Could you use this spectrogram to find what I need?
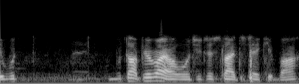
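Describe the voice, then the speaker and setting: A man with an English Midlands accent speaks at medium pitch, the sound dry with no echo but with noticeable background noise. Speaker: customer service agent. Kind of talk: customer service call. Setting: phone call. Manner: halting. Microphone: phone line.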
